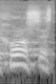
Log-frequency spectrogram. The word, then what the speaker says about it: Hus: Sí, Hus, H-U-S-S, ¿verdad? Se pronuncia Hus o Hus.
